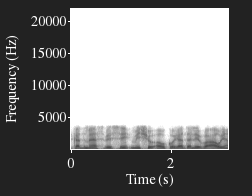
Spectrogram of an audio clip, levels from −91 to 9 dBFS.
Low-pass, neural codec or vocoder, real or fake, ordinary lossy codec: 3.6 kHz; codec, 16 kHz in and 24 kHz out, 1 kbps, XY-Tokenizer; fake; Opus, 24 kbps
